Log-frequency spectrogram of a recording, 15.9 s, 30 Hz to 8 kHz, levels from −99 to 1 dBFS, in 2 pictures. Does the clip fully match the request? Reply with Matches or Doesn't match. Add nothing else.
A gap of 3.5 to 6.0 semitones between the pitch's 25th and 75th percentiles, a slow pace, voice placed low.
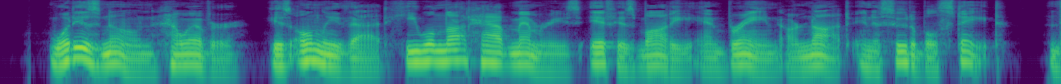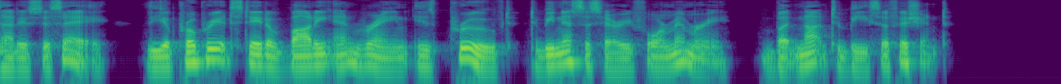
Doesn't match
